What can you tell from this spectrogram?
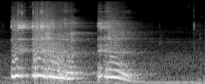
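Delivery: a sudden congested cough; chesty cough mid-sentence. Real, not acted. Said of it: "I'm congested and having issues".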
